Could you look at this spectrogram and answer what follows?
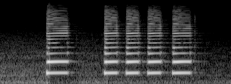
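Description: A truck-style air pressure horn fitted to a modified Mahindra Bolero blasts loudly and close, one short honk followed by four rapid bursts in a row, with no voices over it.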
